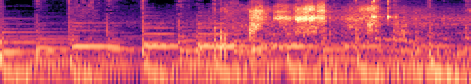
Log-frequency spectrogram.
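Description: Potato curry being stir-fried with spices and Kashmiri chilli powder, a spatula rasping and scraping steadily against the pan in repeated strokes, close and alone.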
